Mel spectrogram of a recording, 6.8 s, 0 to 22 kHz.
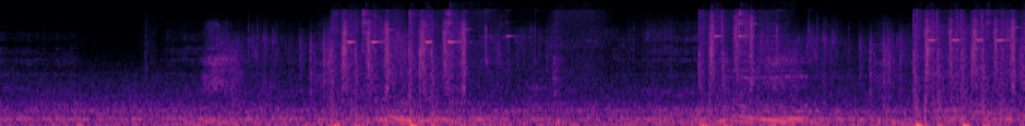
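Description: Full-auto gunfire in the video game Metro 2033, two faint clusters of rapid shots heard at a distance over a low steady background hum.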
